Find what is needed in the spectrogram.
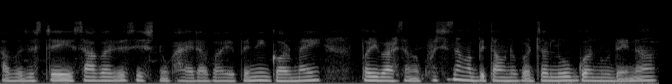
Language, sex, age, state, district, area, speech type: Nepali, female, 18-30, West Bengal, Darjeeling, rural, spontaneous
